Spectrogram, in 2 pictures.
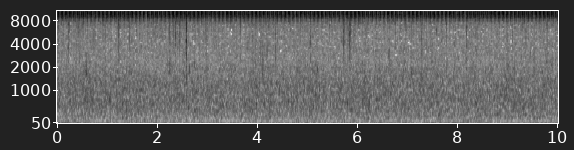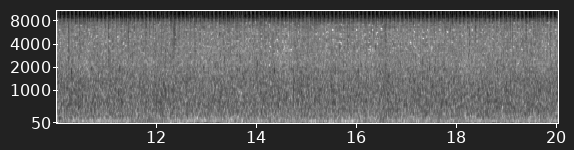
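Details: Continuous thin high trill of crickets after dark on a riverbank, beneath which a river flows with a constant rushing hiss and a campfire gives scattered crackles.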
